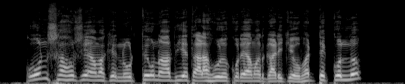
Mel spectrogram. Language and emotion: Bengali, angry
